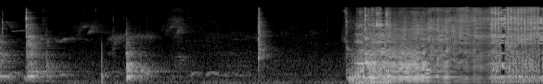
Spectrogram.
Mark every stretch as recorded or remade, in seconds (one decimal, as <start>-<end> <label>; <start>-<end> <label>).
0.0-3.9 recorded; 3.9-4.9 remade; 4.9-5.4 recorded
